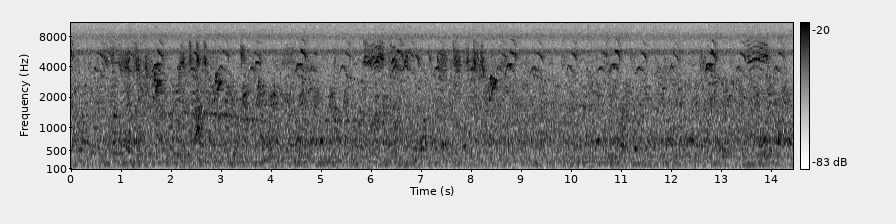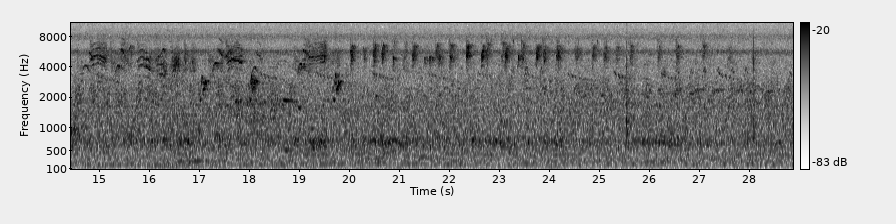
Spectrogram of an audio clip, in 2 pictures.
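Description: Morning chorus of many small birds chirping and twittering, with a fast run of rapid chirps about two-thirds of the way through, over a steady faint high-pitched hum.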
